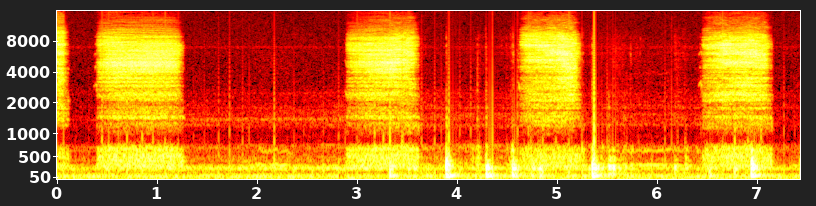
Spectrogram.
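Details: At an Israeli barn owl nest under a live camera, the male passes a mouse to the female for the nestling; four drawn-out breathy hissing bursts, each under a second, arrive at fairly even intervals, with soft thuds and scrapes between them.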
